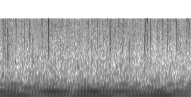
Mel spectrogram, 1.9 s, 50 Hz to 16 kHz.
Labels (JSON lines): {"label": "biophony, midshipman", "recorder": "SoundTrap 500"}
